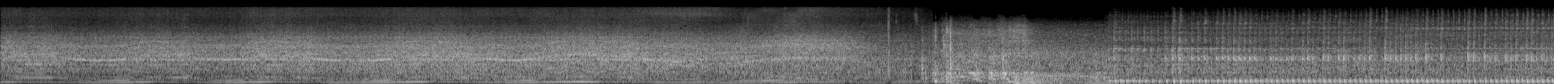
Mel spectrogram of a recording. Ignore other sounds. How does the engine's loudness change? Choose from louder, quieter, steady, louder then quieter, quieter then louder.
steady.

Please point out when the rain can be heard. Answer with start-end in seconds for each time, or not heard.
3.4-15.5.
